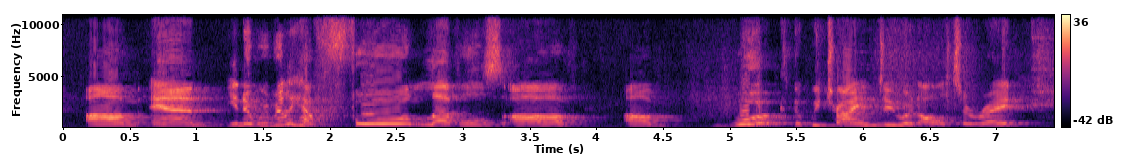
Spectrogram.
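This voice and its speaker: Very slow speech with fairly even intonation, plus noticeable background noise and audible room echo. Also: woman, medium pitch for a woman. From England. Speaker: association president and CEO. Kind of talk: conference talk. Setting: video call. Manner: hesitant with many fillers.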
